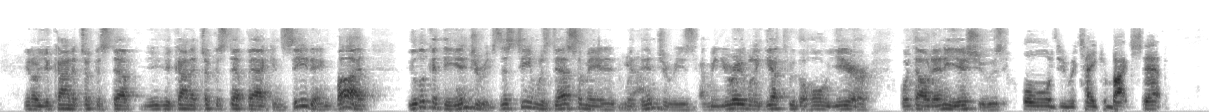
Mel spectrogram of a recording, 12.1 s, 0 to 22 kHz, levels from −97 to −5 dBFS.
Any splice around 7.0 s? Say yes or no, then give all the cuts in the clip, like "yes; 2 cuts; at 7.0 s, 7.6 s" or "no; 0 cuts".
yes; 2 cuts; at 7.0 s, 10.1 s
